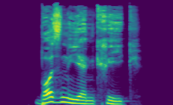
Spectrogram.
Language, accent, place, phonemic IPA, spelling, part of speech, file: German, Germany, Berlin, /ˈbɔsniənˌkʁiːk/, Bosnienkrieg, proper noun, De-Bosnienkrieg.ogg
- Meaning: Bosnian War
